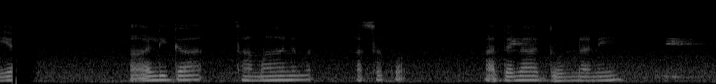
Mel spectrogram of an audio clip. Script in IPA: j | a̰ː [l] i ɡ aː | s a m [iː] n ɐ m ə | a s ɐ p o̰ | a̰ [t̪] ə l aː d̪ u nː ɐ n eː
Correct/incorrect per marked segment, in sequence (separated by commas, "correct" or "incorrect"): correct, incorrect, incorrect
